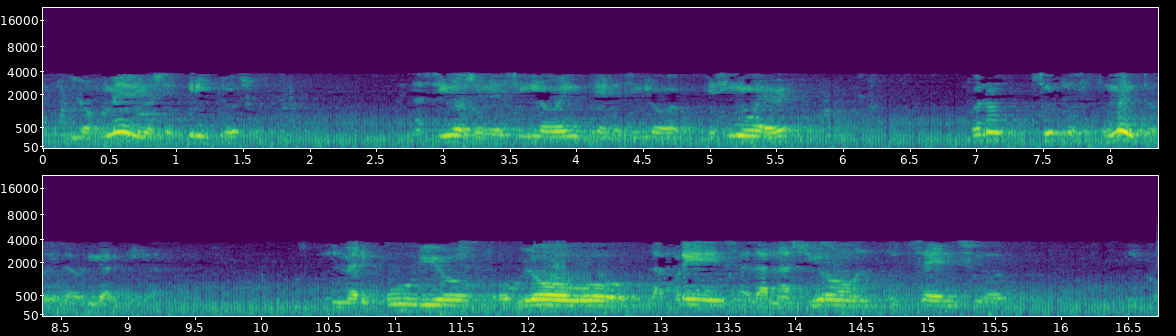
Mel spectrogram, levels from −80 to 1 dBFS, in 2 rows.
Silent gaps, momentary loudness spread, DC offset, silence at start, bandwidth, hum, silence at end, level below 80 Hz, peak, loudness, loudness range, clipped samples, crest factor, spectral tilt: none; 21 LU; under 0.1%; 0 s; 4 kHz; none; 0 s; -44 dBFS; 0 dBFS; -15 LUFS; 6 LU; 0.1%; 16 dB; -10.5 dB/octave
